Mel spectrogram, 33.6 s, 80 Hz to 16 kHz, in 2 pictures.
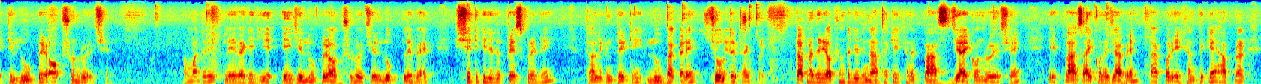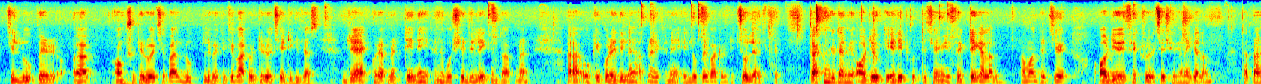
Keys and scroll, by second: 13.5 1, 14.7 1.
